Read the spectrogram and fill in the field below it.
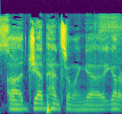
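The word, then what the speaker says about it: Hensarling: Correct me if I'm pronouncing that wrong. I'm not good with names. So. Jeb Henserling.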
